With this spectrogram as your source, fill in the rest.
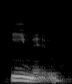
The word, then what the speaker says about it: emu: Um few comments about how to actually pronounce emu.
